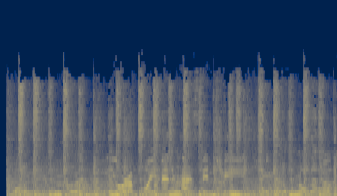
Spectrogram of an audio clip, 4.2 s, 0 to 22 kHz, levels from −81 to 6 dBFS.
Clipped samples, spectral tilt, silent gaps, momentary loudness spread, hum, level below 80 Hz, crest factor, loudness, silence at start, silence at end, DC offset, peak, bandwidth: under 0.1%; -3.5 dB/octave; none; 4 LU; none; -48 dBFS; 16 dB; -19 LUFS; 0.05 s; 0 s; under 0.1%; -4 dBFS; 16 kHz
